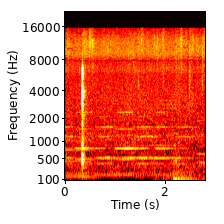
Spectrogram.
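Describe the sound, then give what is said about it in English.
Soft, steady rain ambience hisses evenly throughout, with one sharp tap of a drop early on and faint low rumbles underneath; no one speaks. “The rain is really loud.”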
